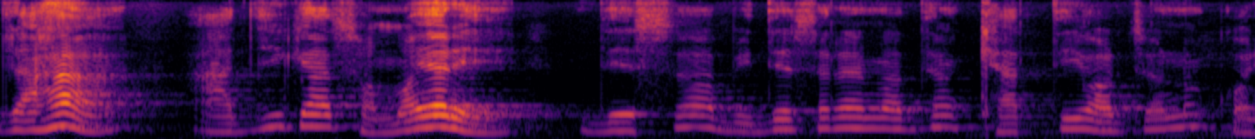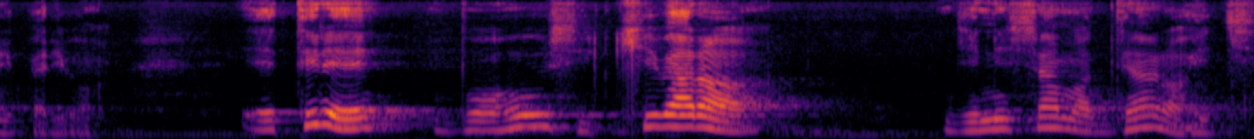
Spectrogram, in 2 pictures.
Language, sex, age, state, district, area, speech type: Odia, male, 45-60, Odisha, Dhenkanal, rural, spontaneous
